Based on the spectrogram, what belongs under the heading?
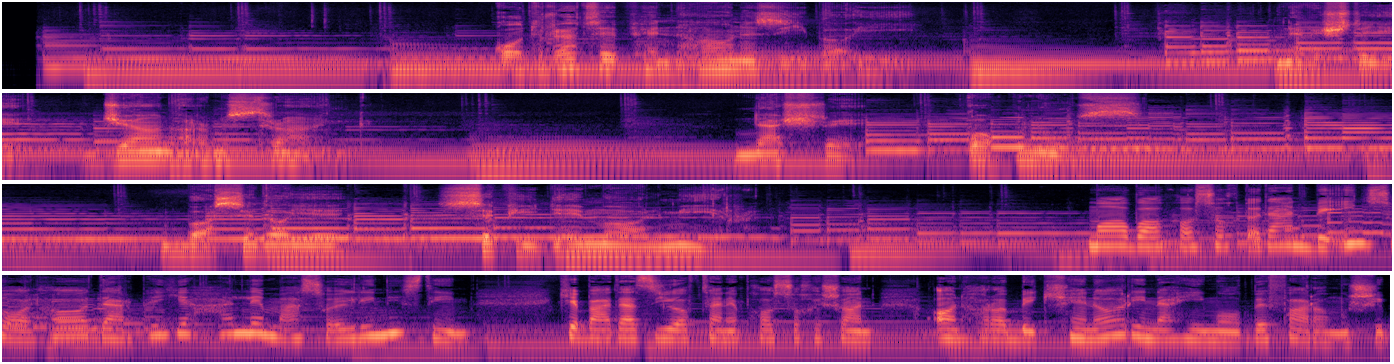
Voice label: announce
